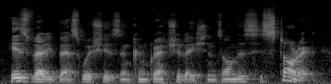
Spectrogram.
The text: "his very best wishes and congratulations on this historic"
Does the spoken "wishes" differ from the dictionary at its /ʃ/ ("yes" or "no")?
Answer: no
